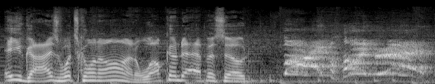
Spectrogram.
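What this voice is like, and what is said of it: Screaming, very loud excited voice. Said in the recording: “Why am I screaming?”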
